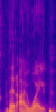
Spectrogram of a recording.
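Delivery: "wape" with a W instead of V. Retold or imitated. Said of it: "he says his V's as W's".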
